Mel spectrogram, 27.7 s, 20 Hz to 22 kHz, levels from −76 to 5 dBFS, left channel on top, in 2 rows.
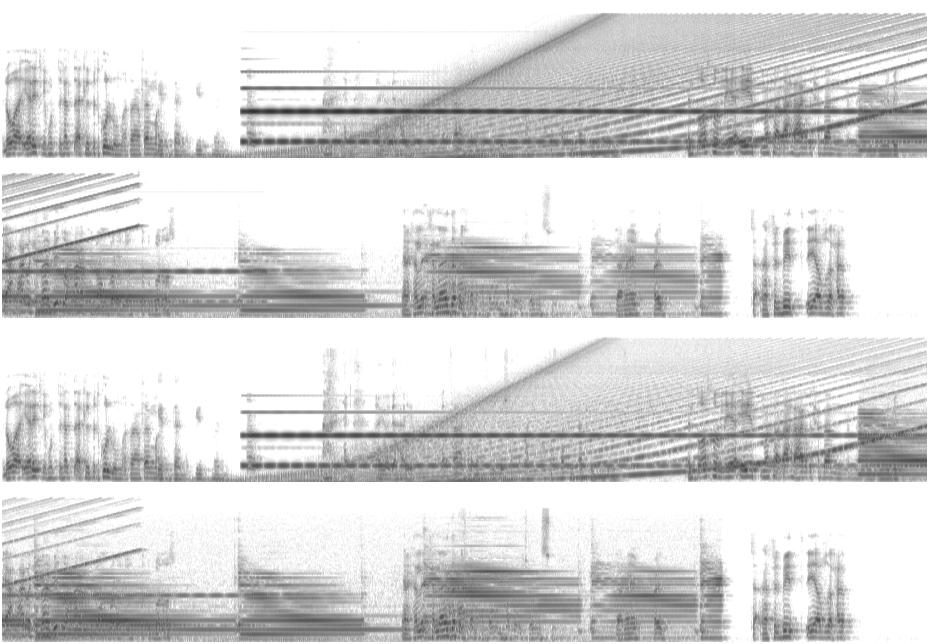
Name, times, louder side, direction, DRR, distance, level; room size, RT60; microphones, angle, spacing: voice 1, 0.0-2.4 3.7-3.8 10.3-13.5 13.9-16.5 19.9-20.9 23.1-23.9 25.1-26.5, equal, 5° left, 0.8 m, -30 dB
voice 2, 2.3-3.4 4.8-6.3 6.5-9.3 20.6-22.2, right 2 dB, 55° right, 0.9 m, -37 dB
sound 1, 2.5-15.9, left 3 dB, 40° left, 1.5 m, -31 dB
sound 2, 3.6-17.9, left 6 dB, 85° left, 0.4 m, -23 dB
sound 3, 12.8-24.7, right 3 dB, 85° right, 0.7 m, -27 dB
8.1 x 6.4 x 6.3 m
head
